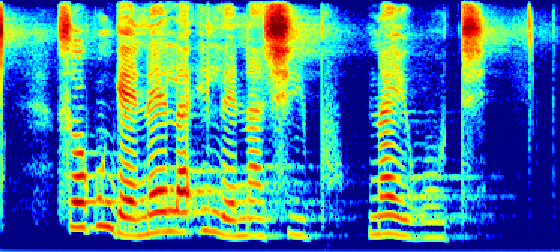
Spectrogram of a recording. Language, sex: South Ndebele, female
